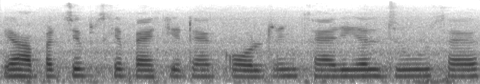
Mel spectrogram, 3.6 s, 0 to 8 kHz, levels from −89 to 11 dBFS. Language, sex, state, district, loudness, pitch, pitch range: Hindi, female, Haryana, Rohtak, -19 LUFS, 195 Hz, 190-195 Hz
